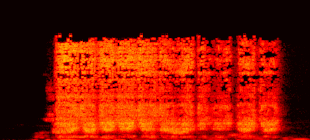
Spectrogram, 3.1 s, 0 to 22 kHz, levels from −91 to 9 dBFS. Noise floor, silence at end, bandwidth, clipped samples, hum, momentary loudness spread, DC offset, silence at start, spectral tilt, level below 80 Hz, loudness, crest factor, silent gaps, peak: -56 dBFS; 0.3 s; 17 kHz; under 0.1%; none; 10 LU; under 0.1%; 0.45 s; 2 dB/octave; -76 dBFS; -25 LUFS; 18 dB; none; -10 dBFS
